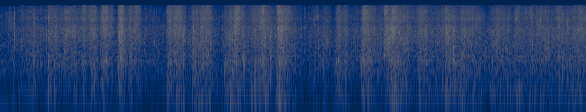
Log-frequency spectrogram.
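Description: Crisp lettuce leaves of an endive are rustled and crumpled for several seconds, a dense, crackling, rattly rustle with quick sharp bursts at a steady moderate loudness and no voices.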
